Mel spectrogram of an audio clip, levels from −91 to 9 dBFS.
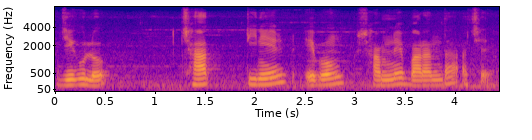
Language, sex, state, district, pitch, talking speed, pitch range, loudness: Bengali, male, West Bengal, Alipurduar, 145 Hz, 95 wpm, 135-160 Hz, -21 LUFS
